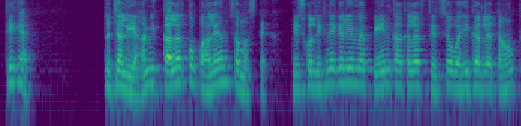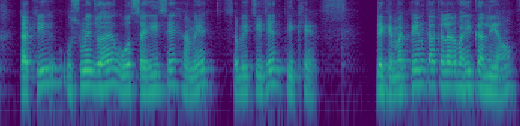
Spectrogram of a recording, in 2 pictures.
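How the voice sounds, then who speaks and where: A man teaches an exam-prep class over a screen recording, recorded close to the mic. He keeps asking his own questions and then answering them. He repeats each point again and again. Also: a little high. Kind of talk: online exam-prep lesson.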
